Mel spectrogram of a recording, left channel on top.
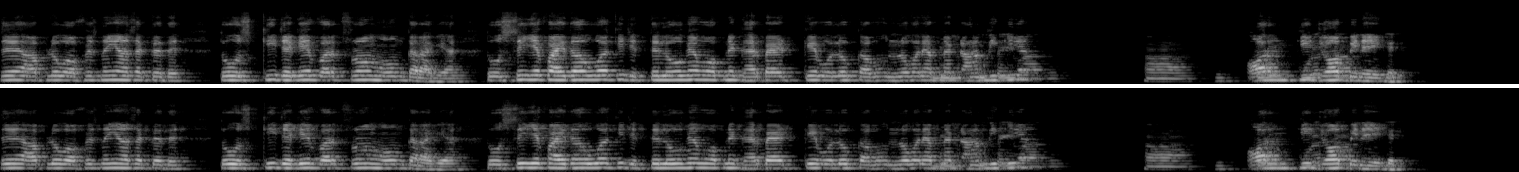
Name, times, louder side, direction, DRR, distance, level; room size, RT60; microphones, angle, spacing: voice 1, 0.0-1.8 2.2-4.6 4.9-10.3 12.2-13.9, equal, 60° left, 3 dB, 2.7 m, -25 dB
voice 2, 9.3-10.6 11.4-11.9 12.6-13.9, left 3 dB, 40° left, 1 dB, 6.4 m, -37 dB
19.0 x 9.2 x 2.6 m, 0.34 s
head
